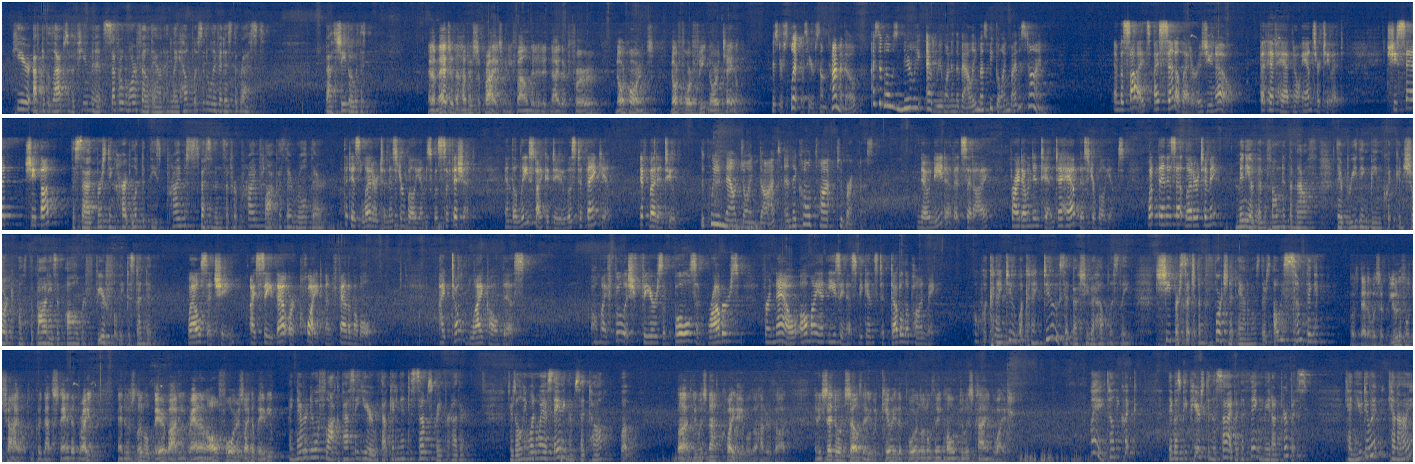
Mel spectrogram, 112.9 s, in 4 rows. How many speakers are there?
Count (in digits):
4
